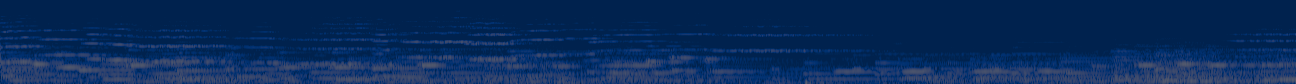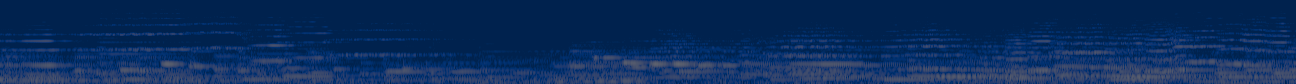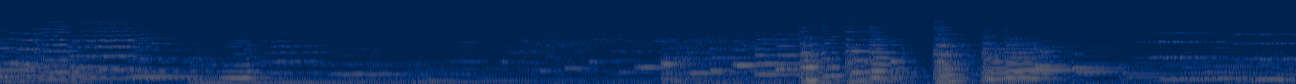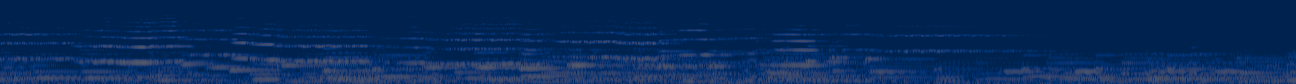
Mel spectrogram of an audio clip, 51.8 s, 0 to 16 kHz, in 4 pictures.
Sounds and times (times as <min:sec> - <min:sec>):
Violin, fiddle: 0:00.0 - 0:51.8.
